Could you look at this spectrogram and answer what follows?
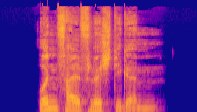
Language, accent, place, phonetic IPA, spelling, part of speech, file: German, Germany, Berlin, [ˈʊnfalˌflʏçtɪɡəm], unfallflüchtigem, adjective, De-unfallflüchtigem.ogg
- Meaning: strong dative masculine/neuter singular of unfallflüchtig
